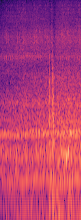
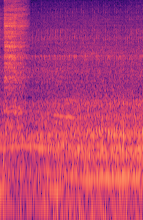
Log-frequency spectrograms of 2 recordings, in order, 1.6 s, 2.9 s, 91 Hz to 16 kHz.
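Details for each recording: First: Honda J-series petrol V6 idling smoothly and evenly, no hissing or knocks, after replacing the leaking front-head VCM spool valve and fixing a vacuum leak found at startup; normal idle, no leaks. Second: Honda J-series V6 just started after VCM spool valve oil leak repair and reassembly, engine cover off: loud airy hiss over the engine hum. Giant vacuum leak.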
